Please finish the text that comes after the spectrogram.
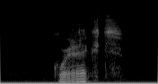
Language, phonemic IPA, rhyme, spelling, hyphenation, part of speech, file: Dutch, /kɔˈrɛkt/, -ɛkt, correct, cor‧rect, adjective, Nl-correct.ogg
- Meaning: correct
